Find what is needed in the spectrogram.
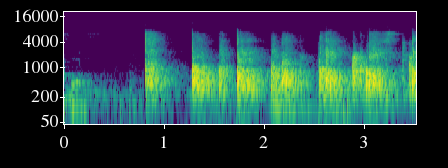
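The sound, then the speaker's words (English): After a quiet opening with a faint voice, an audience in a church breaks into loud, steady rhythmic clapping, about eight or nine crisp claps, each ringing out briefly before the next. “Oh, the way you are clapping, I feel like you are not in the house of God at all.”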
